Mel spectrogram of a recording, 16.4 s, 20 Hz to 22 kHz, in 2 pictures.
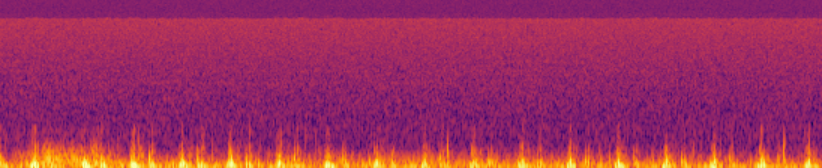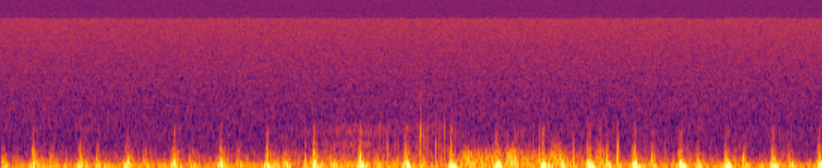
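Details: Heartbeat after a hot bath: strong, rapid, regular low thumps at roughly 130 a minute with some rustle, a fast, forceful heartbeat.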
